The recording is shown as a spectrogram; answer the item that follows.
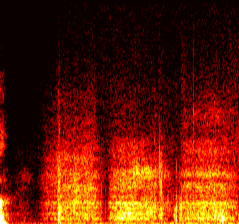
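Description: A man breathing hard in two long, breathy exhalations while climbing a steep uphill trail.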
